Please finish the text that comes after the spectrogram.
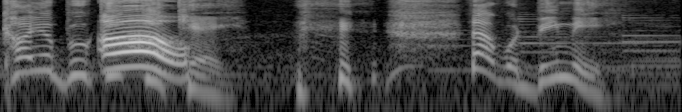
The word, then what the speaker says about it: Kayabuki: one i've never heard of it hmm by cowabunga icky yo mia this is a really strange name cowabunga icky who's this cowabunga it's pronounced kayabuki okay that would be me oh my god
